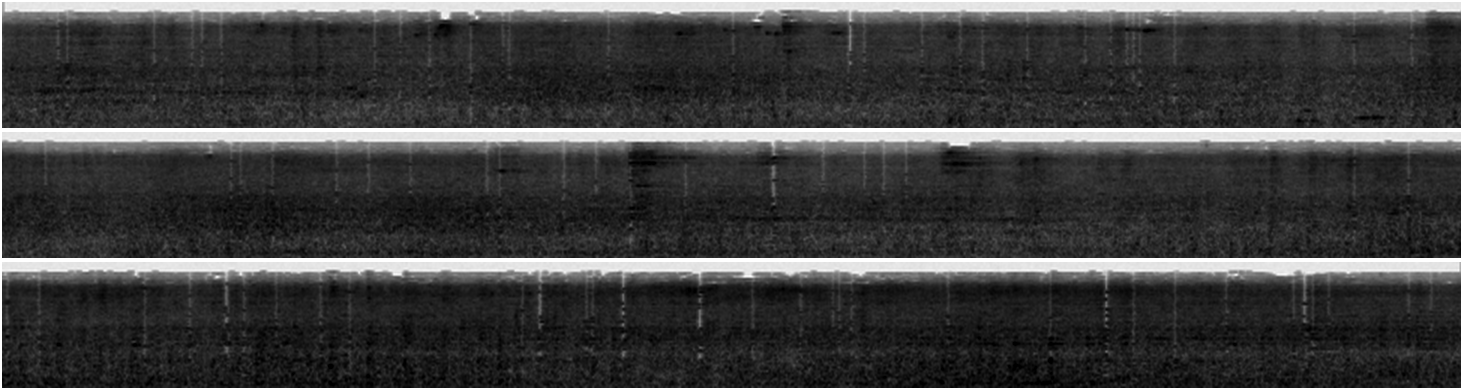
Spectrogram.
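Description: Freight train of tank cars and covered hoppers rolling past, steel wheels running over the rails in a continuous clatter that grows louder about two-thirds of the way through.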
